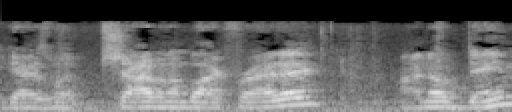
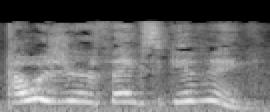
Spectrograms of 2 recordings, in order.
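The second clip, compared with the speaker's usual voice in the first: high excited voice; 12 semitones higher, slower than usual. Acted. Carries on in high voice.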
